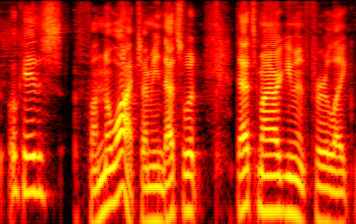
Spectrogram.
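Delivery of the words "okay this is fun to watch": higher, lightly pleased; a touch of easy enjoyment; mild approval. Retold or imitated. Host imagining a better movie, lightly pleased higher voice. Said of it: "I would have been like".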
